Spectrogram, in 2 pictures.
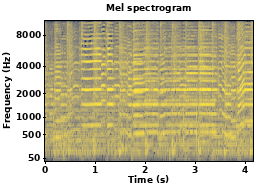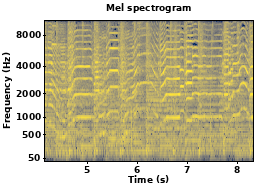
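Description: Instrumental break of a country-western song: a fiddle plays a melody with sliding notes over the band's accompaniment and a steady beat.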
